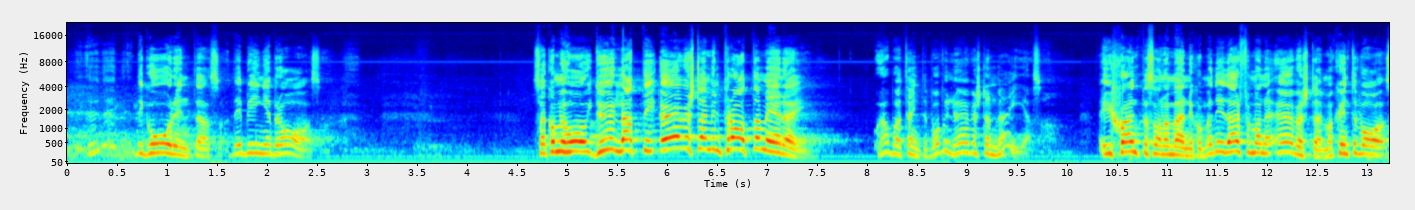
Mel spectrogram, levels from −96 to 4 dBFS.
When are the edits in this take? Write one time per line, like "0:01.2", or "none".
0:05.2
0:10.1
